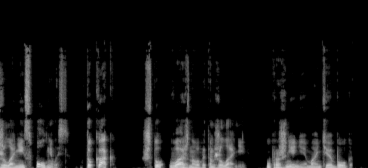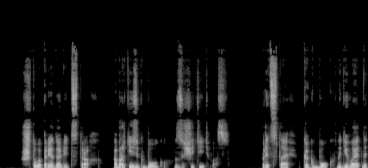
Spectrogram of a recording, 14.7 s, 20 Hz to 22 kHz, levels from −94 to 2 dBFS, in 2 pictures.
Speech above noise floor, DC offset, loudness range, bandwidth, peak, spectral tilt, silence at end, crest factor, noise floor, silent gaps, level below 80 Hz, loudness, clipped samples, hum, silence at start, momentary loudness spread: 63 dB; under 0.1%; 4 LU; 16 kHz; -6 dBFS; -5.5 dB/octave; 0.05 s; 20 dB; -88 dBFS; 5.06-5.15 s; -48 dBFS; -26 LUFS; under 0.1%; none; 0 s; 12 LU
